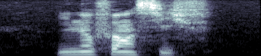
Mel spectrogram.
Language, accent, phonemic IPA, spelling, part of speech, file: French, France, /i.nɔ.fɑ̃.sif/, inoffensif, adjective, LL-Q150 (fra)-inoffensif.wav
- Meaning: harmless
